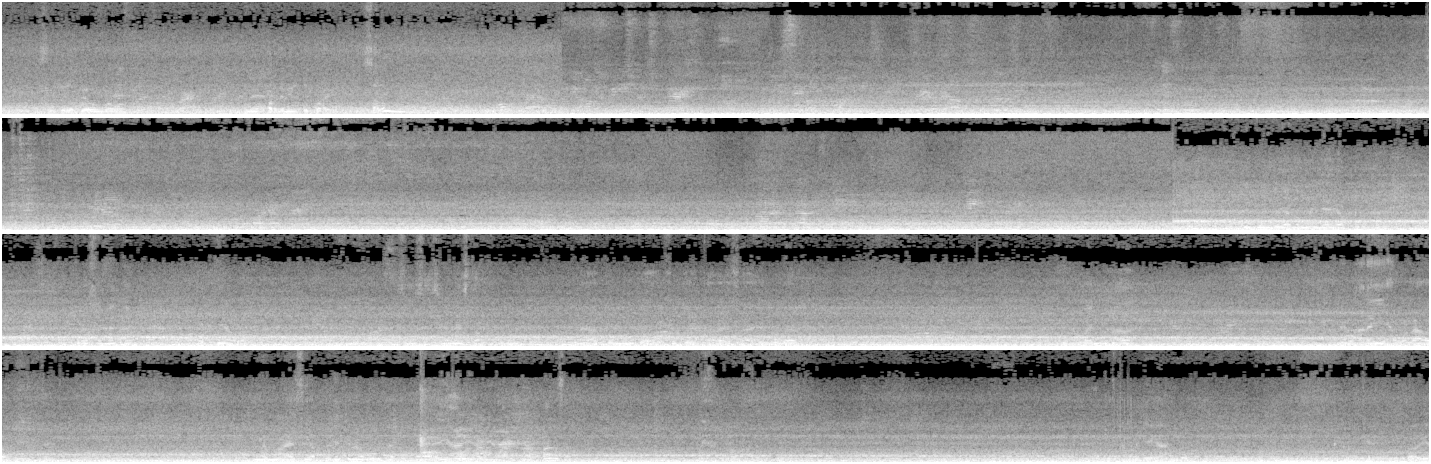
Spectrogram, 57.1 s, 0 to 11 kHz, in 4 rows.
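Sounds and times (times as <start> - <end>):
metro train rumbling: 0.0 - 57.0.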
